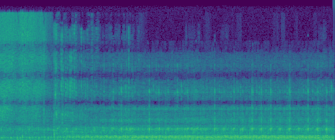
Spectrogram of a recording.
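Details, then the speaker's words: Lasko Windstorm pedestal fan on speed one: low, steady hum with a rough pulsing buzz a few times a second and shaking; abnormal vibration noise on speeds one and two, speed four fine, persisting over days of use. "It makes this absolutely it makes this abnormal vibration noise and it's annoying. It It just doesn't on speed one and speed two."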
